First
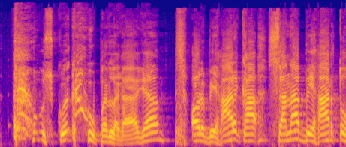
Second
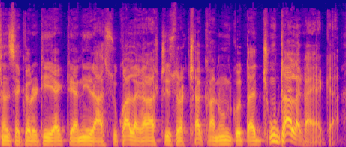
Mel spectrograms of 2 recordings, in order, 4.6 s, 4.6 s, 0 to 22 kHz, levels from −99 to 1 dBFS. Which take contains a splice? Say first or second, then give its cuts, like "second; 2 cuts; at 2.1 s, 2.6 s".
first; 1 cut; at 2.4 s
